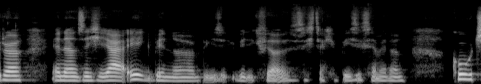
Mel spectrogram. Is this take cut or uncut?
uncut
